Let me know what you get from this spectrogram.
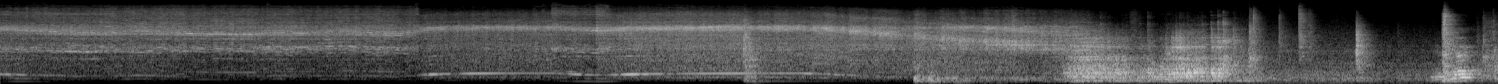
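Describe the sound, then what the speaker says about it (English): An angle grinder cuts through a seized old bike chain in a garage, a loud high whine that shifts pitch as it bites, then dies away into clanks and rattles of metal near the end. "Get the grinder out."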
